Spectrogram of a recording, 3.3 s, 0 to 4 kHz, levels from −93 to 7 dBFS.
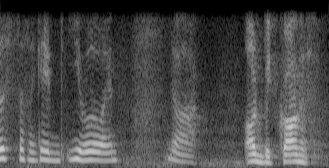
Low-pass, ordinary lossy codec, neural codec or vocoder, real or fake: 3.6 kHz; none; codec, 16 kHz in and 24 kHz out, 0.6 kbps, FocalCodec, streaming, 2048 codes; fake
